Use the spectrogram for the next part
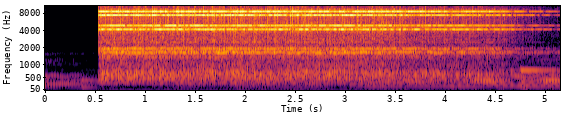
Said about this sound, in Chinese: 叮铃铃铃铃，叮铃铃铃铃，闹钟响了，但是大老鼠和小老鼠谁也没有听见，因为他们俩呀都睡得太香了。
